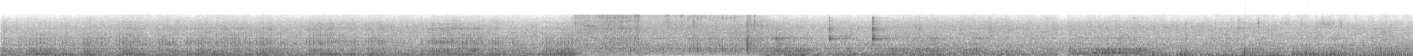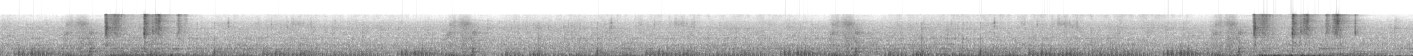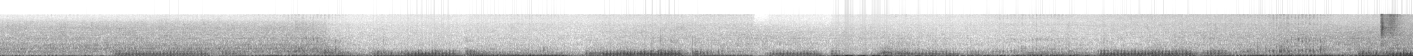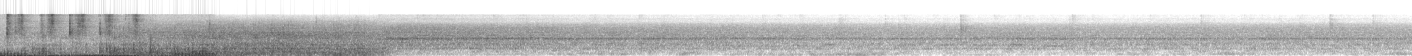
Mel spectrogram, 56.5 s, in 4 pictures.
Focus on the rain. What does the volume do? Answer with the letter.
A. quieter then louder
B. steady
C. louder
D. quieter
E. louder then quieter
C.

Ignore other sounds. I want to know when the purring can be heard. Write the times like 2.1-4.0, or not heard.
0.0-44.6.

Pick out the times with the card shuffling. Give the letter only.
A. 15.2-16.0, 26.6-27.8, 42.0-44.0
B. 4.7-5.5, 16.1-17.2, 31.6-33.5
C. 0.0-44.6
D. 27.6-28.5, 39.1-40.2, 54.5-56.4
A.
